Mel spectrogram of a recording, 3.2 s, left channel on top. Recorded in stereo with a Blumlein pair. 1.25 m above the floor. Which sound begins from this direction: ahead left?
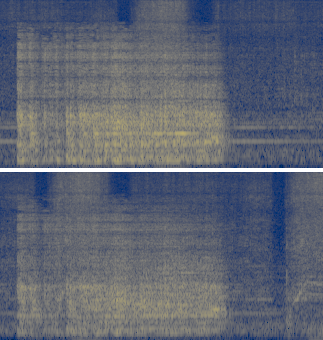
Sawing, at 0.2 s.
